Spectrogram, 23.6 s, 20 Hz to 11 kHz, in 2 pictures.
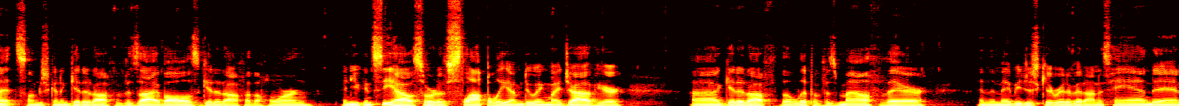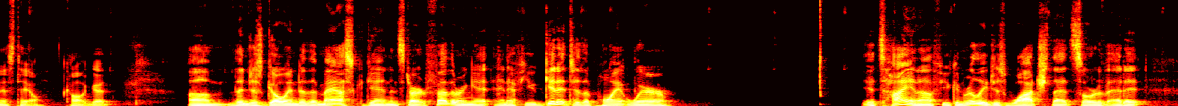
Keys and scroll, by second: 1.4 space, 3.6 space, 5.7 space, 9.1 space, 12.5 space, 16.8 space, 22.8 space.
